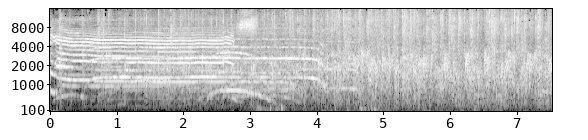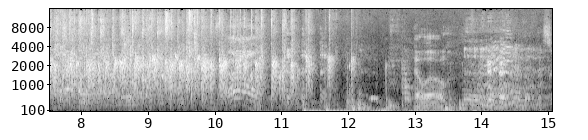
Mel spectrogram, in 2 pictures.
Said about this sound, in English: Here for you right now. God damn it. Give a round of applause for Shane Torres!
